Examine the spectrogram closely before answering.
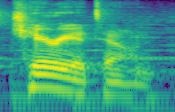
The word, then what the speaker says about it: Ceriatone: while i owned a seriatone or chariotone seriatone cheriatone there's always a debate on how it's pronounced but i believe that nyx said that it is cheriotone i've owned the cheriotone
